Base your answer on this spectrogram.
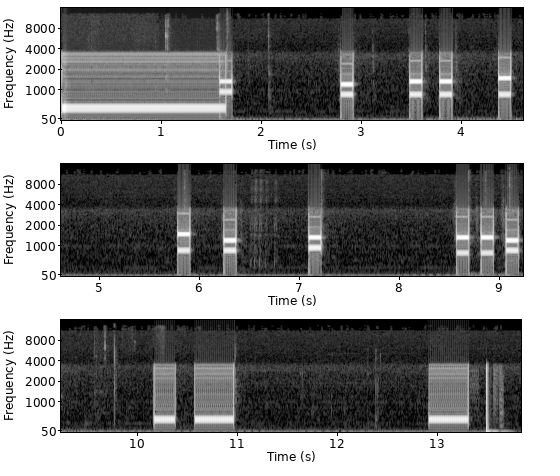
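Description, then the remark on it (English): A steady dial tone cuts off, followed by a series of short touch-tone beeps as the number of the company Mycox Electrical is keyed in, then a couple of longer ringing tones. Clear, with no voices. “I'm now going to ring that company just to show you how they answer the phone.”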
